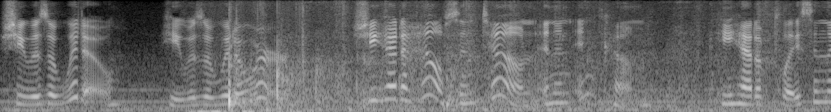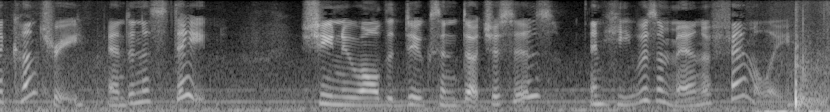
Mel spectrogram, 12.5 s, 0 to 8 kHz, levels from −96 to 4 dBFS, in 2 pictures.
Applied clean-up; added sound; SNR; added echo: none; Run; 5 dB; none.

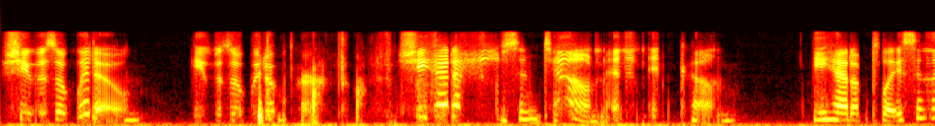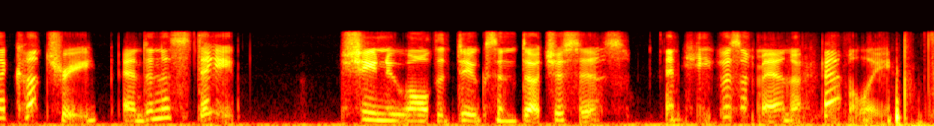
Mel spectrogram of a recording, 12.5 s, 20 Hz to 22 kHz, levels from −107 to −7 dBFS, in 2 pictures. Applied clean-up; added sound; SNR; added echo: neural diffusion model UNIVERSE++.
